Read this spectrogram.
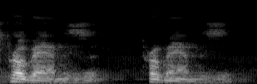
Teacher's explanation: that z sound because it's next to a voiced m right but you made it more like an s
